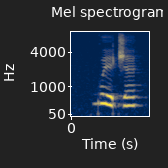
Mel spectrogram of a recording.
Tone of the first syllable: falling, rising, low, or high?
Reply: falling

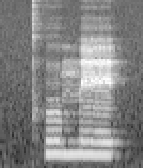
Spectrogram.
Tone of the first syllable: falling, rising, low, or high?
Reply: high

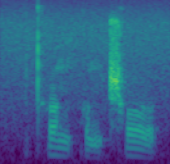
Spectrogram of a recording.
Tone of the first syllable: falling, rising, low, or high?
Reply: falling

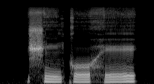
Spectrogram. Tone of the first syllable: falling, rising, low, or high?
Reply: low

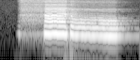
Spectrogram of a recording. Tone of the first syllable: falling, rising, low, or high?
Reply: high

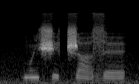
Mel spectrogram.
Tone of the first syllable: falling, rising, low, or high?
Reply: high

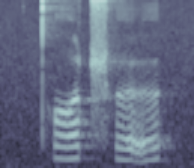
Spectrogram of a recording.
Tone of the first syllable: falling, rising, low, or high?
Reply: rising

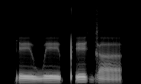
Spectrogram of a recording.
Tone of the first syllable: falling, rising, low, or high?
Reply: low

